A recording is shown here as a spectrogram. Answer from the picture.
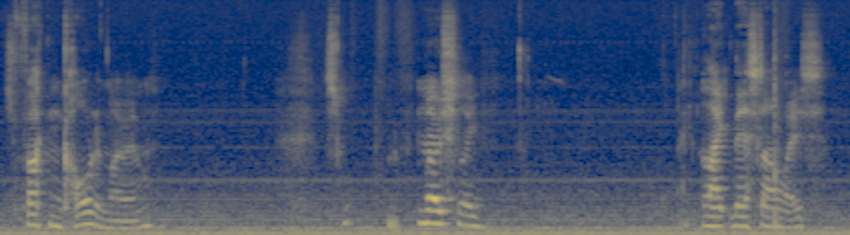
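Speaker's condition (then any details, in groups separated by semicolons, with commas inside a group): Cerebral palsy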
